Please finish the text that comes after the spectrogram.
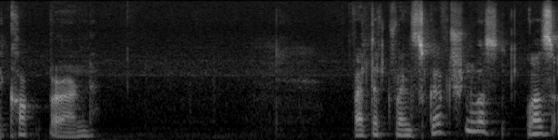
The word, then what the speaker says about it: Cockburn: Probably pronounced Cobburn. Well, I'm a German and I'm allowed to say cockburn, but the transcription was was okay, I think.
